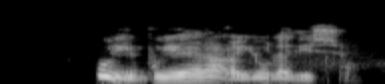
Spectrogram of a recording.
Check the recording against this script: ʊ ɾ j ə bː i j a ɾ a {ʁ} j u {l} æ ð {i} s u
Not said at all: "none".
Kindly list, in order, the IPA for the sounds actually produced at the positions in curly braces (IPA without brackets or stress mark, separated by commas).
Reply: ʁ, l, i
